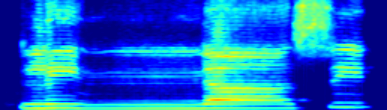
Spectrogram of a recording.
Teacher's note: لام کو ہم نے نون کے ساتھ ملا دینا ہے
